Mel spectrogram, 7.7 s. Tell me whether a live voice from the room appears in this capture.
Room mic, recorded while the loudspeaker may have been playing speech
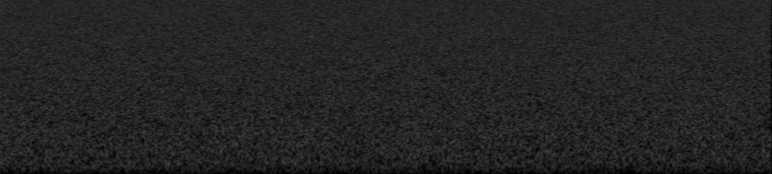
No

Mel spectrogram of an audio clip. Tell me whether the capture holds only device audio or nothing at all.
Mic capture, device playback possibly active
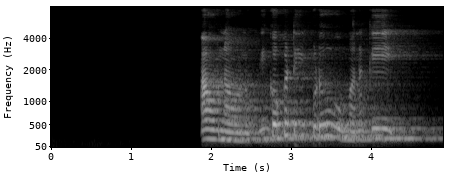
No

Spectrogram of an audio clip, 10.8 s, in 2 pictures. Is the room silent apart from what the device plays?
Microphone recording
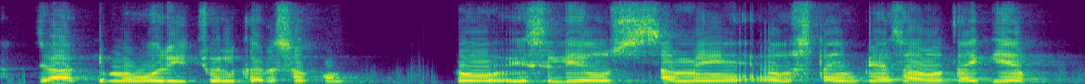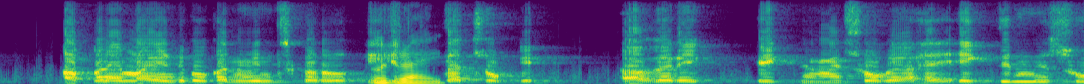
No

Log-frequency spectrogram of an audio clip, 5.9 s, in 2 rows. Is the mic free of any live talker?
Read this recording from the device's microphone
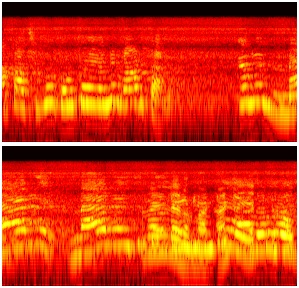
No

